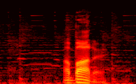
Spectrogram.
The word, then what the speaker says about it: abare: Abare. Attacking while you're a negative frame advantage. Pronounced abare, at least by English speakers.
